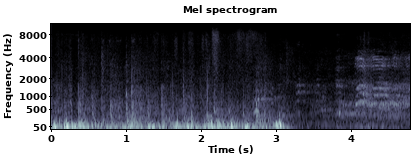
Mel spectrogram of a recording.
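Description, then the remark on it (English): Feet stomp rapidly and heavily on a floor, as if stomping out a small fire, a run of thudding beats lasting about three seconds, then things quiet down with faint voices and a bit of laughter. “I'd be stomping out that fire, boy.”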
